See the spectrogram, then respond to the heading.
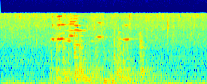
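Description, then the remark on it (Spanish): A wrought iron security gate with an intercom creaks open in the rain, letting a car through, with a harsh, high-pitched squeal over a grinding mechanical rattle. The sound swells for about a second and a half before easing off. No voices. “Se abrió produciendo un desagradable chirrido y el coche avanzó”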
